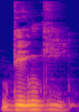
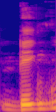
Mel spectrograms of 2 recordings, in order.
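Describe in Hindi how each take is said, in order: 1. शब्द 'ee' ध्वनि पर खत्म होता है। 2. शब्द 'oo' ध्वनि पर खत्म होता है। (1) "इसकी करेक्ट प्रोनाउंसिएशन ये है डेंगी" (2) "इसे डेंगू नहीं कहते"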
